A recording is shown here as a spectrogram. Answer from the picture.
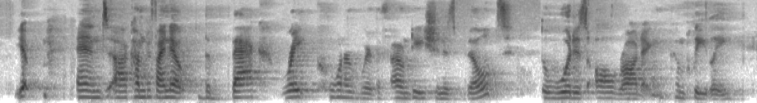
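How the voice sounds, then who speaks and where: Over noticeable background noise, a shaky, nervous-sounding voice speaks with fairly even intonation. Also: woman. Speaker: resident giving public comment. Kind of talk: public comment at a town meeting. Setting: town board meeting. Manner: shaky, nervous voice.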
